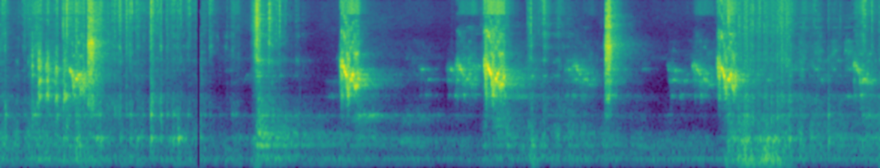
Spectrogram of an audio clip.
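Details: Cheerful pet budgerigars giving scattered high, sharp chirps about once a second, mixed with softer chatter and light cage rustling.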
